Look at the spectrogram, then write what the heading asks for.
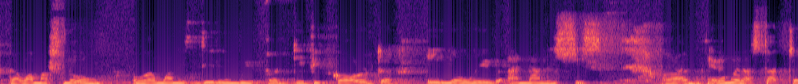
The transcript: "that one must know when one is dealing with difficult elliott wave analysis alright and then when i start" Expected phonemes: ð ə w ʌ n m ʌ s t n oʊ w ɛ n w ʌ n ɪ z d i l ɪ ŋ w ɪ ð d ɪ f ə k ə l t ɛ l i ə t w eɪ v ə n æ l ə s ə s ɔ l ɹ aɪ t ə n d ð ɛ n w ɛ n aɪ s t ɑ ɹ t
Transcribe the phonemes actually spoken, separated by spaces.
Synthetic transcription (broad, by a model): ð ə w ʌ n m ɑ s n oʊ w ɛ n w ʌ n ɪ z d i l ɪ ŋ w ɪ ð d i f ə k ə l t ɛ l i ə w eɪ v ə n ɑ l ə s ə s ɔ ɹ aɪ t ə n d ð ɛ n w ɛ n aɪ s t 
